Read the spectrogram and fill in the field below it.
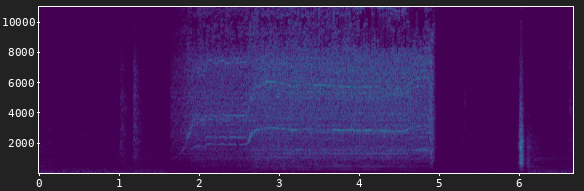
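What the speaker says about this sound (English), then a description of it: "Drills the hole, it chamfers it out. It only goes so deep." A power drill bores a chamfered screw hole, a steady loud whine with a rising pitch lasting about three seconds, then stopping, followed by a single sharp knock.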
